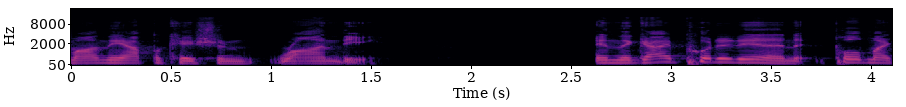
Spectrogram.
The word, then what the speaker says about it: Rondi: My name is Rondi, R-O-N-D-I, not Randy, not Rondi with a Y, not Rondi with an H, not Rodney, Ronnie D, it's Rondi, R-O-N-D-I.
